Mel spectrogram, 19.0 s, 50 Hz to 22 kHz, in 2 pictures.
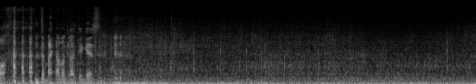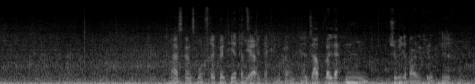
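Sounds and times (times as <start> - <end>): tyres on gravel road: 0.0 - 19.0
vehicle engine rumble: 0.0 - 19.0.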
